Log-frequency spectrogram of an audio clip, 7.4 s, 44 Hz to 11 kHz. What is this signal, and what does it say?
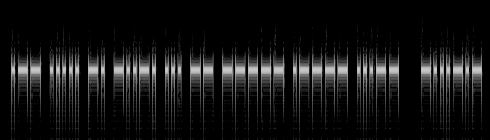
Morse code, heard as a keyed tone, about 25 wpm, 700 Hz. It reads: W5N/SM013 <BK>
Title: SOTA QSO Practice 25wpm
